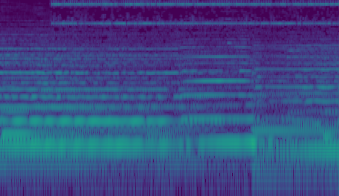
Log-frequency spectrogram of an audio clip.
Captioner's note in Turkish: Alarm sesi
